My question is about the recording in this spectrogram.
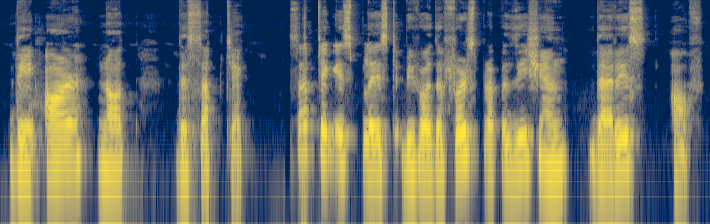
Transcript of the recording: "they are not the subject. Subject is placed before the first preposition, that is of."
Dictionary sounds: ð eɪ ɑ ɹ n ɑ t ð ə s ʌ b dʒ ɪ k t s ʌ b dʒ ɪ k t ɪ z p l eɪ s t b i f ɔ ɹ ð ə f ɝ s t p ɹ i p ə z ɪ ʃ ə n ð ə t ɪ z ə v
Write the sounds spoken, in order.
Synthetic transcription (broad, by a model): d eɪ ɑ ɹ n ɑ t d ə s ʌ b dʒ ɪ k t s ʌ b dʒ ɪ k t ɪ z p l eɪ s t b i f ɔ ɹ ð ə f ɝ s t p ɹ i p ə z ɪ ʃ ə n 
